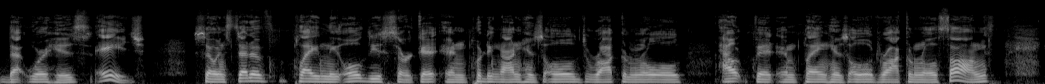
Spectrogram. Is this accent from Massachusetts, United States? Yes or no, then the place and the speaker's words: yes; Lynn, Massachusetts, United States; moved away; also born or lived in Pittsburgh / Boston; The town where I was born, Lynn, Massachusetts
